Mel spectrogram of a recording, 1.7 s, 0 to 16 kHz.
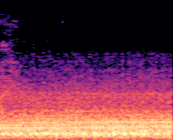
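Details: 22-year-old, 300,000 km common-rail JTD-family diesel after high-pressure pump rebuild for P0090/P0091; third gear full throttle, rail pressure about 1340 bar matching target; deep steady roar builds smoothly, no knocks or misses, pulls very well, normal acceleration.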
